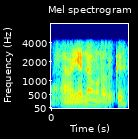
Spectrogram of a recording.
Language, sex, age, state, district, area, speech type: Tamil, male, 60+, Tamil Nadu, Ariyalur, rural, conversation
